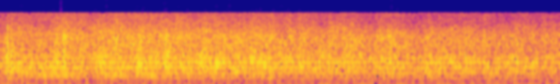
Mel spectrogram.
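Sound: audience clapping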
